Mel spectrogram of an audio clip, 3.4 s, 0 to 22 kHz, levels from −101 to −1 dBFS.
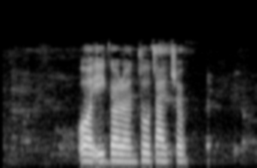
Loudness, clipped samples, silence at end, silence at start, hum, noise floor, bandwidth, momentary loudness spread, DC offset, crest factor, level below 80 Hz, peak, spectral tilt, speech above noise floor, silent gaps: -23 LUFS; under 0.1%; 0.65 s; 1.05 s; none; -64 dBFS; 7.8 kHz; 10 LU; under 0.1%; 20 dB; -72 dBFS; -6 dBFS; -3.5 dB/octave; 42 dB; none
